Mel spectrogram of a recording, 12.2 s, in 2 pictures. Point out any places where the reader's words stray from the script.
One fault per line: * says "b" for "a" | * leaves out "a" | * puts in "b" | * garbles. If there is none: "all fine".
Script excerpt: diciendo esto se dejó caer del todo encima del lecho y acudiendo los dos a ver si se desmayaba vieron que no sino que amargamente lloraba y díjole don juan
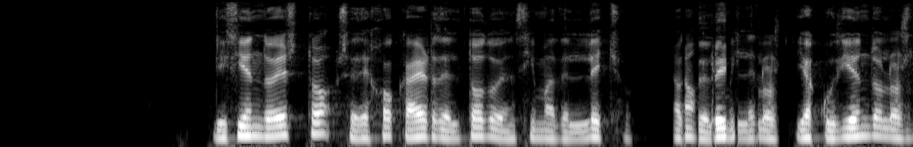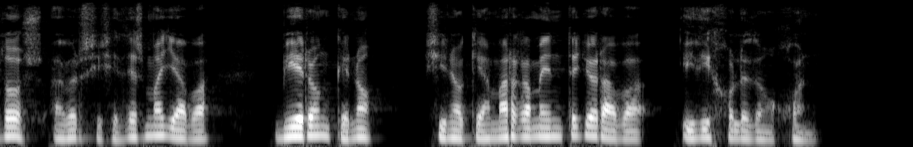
* garbles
